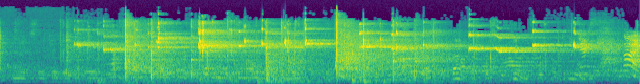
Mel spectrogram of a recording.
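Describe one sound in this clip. Shoes squeak sharply on a sports court floor.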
